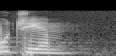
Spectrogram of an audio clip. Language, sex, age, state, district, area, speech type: Tamil, female, 18-30, Tamil Nadu, Tiruvarur, rural, read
